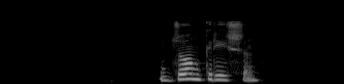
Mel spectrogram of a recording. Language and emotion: Russian, neutral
